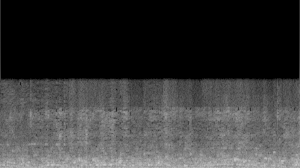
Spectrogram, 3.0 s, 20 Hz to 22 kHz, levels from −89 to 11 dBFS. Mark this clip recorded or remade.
remade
